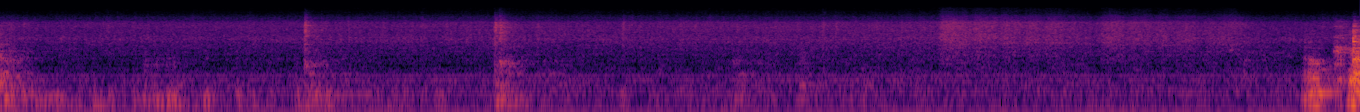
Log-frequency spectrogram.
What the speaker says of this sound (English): the best way to cook sausage, once you've broken it down, is to fry it unlidded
